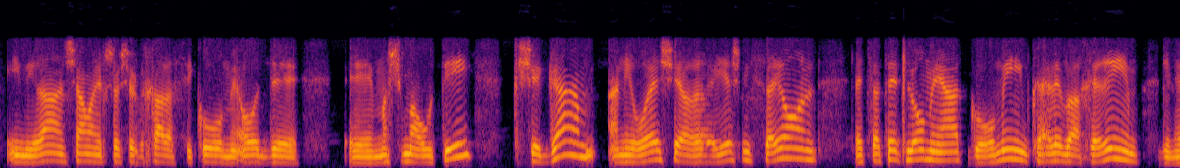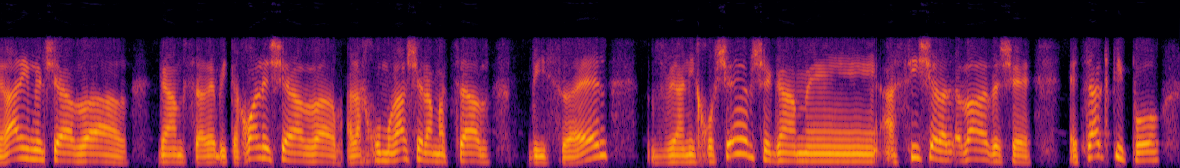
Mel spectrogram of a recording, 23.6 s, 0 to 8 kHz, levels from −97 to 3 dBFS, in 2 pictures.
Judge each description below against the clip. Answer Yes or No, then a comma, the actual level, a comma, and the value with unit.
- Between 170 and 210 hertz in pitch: No, low, 130 Hz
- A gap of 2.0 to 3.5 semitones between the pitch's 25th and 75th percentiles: No, average, 5.0 semitones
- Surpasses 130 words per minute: No, average, 110 wpm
